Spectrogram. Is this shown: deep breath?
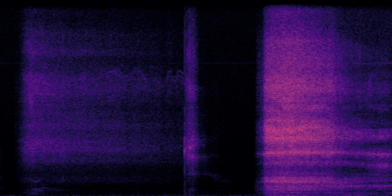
yes

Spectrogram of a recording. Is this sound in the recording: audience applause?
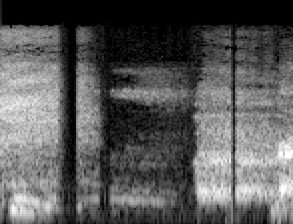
no

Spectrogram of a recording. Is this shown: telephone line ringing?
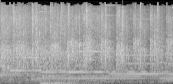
no

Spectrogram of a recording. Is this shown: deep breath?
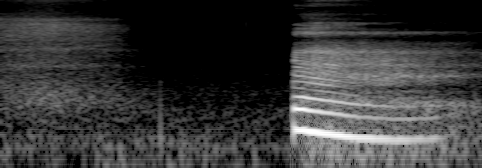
yes

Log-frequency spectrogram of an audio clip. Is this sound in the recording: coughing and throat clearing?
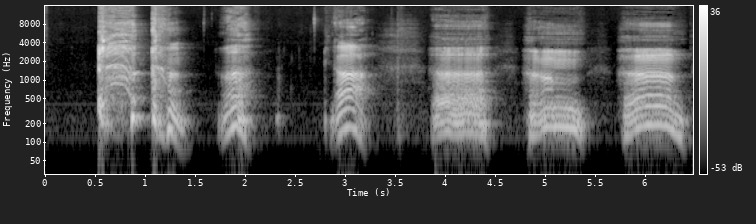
yes

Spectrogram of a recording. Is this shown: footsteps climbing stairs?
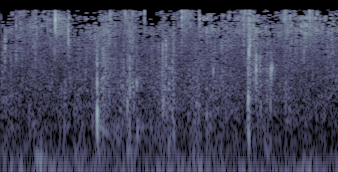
yes

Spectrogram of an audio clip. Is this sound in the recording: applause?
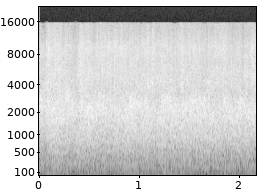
yes

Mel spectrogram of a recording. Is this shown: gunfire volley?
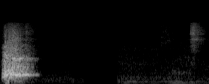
no

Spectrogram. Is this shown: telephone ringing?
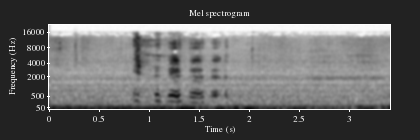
no

